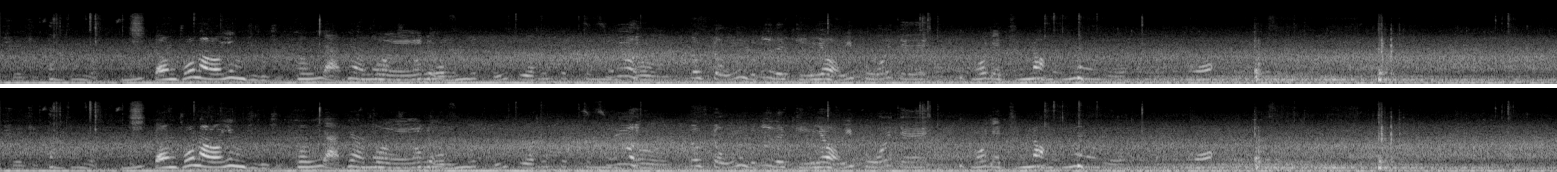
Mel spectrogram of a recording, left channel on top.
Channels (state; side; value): normal; both; correlation 0.71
